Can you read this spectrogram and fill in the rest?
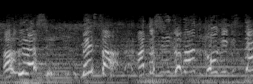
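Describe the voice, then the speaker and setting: A woman's voice: very high voice, lively intonation, quick pace, loud music behind the voice. A woman playing a feisty, defiant young mech pilot in a sci-fi audio drama, fierce and strained. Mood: desperate.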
